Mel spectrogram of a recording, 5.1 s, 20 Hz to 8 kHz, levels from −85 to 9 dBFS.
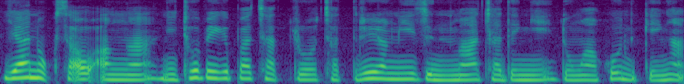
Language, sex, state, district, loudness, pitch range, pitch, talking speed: Garo, female, Meghalaya, West Garo Hills, -18 LUFS, 180-220 Hz, 195 Hz, 115 wpm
